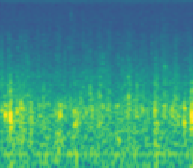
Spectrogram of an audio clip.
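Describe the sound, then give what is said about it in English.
Steady rain patters continuously, a dense even hiss of drops with no pauses, fairly soft and unbroken, with no voices over it. “Just that constant sound of the rain.”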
